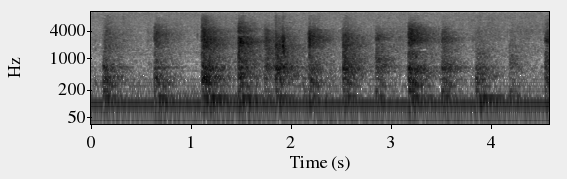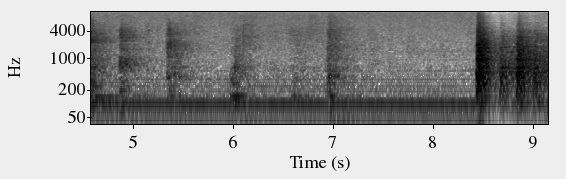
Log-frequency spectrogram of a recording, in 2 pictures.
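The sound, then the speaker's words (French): A maid knocks on the door of a small first-floor sitting room: a long run of sharp knocks, roughly a dozen or more in quick, slightly irregular succession over a steady low hum, ending in one louder, heavier thud. “frappe à la porte et le fait entrer.”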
